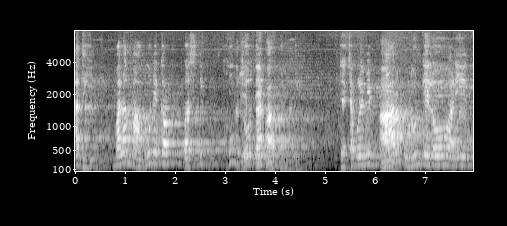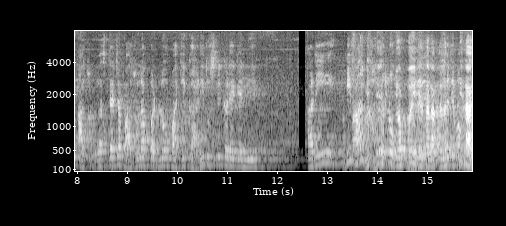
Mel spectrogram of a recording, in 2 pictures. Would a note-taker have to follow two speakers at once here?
Yes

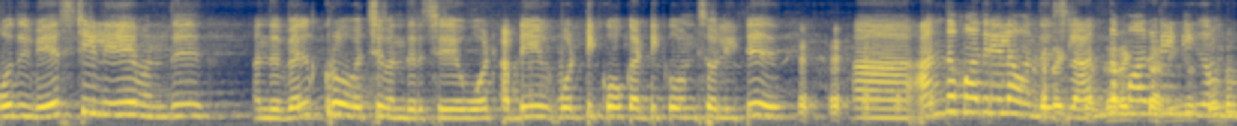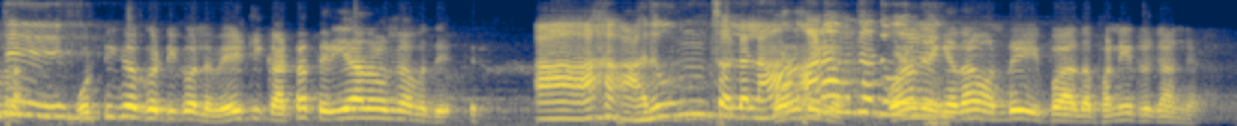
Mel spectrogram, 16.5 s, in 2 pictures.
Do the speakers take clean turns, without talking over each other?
No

